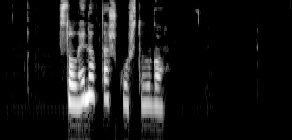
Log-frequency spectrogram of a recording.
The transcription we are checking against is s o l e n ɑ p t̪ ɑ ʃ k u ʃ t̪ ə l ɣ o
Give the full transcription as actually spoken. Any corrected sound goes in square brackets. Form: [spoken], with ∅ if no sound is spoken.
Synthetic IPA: s o l e n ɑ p t̪ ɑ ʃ k u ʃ t̪ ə l ɣ o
